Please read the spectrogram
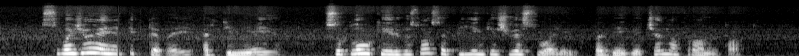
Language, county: Lithuanian, Vilnius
